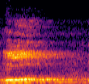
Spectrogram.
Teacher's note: ए बोले तो हमारी जिह्वा का अग्र भाग सक्रिय हो रहा है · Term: अग्र स्वर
